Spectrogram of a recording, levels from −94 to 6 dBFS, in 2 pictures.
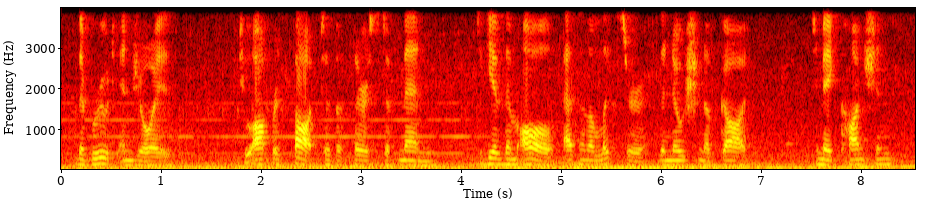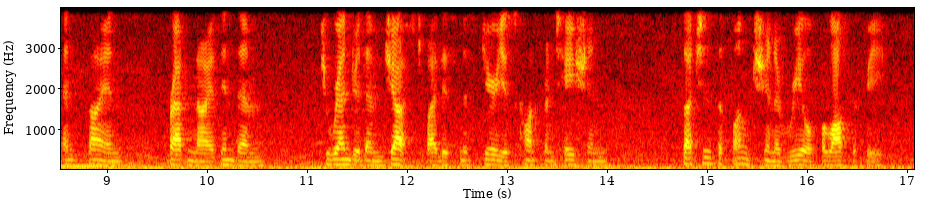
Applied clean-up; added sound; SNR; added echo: none; Traffic noise, roadway noise; 5 dB; none.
